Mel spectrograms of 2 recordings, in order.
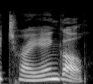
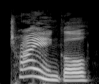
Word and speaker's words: triangle: a triangle right but a lot of people say triangle and that's wrong we don't stress the second syllable we stress the first syllable triangle triangular triangle triangular okay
